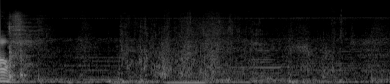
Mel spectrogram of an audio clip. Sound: splashing

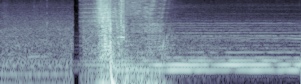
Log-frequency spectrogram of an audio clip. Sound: mechanical sound; tranquil music

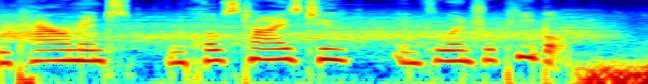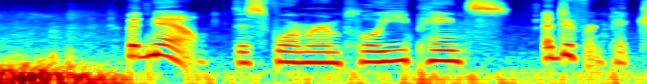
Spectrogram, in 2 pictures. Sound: cheering and Applause

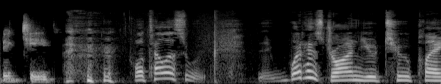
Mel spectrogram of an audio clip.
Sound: laughs

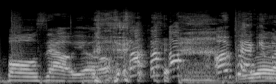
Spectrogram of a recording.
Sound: laughing

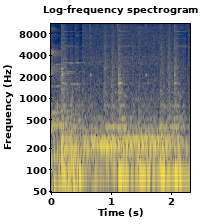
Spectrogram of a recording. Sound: engine rumbling

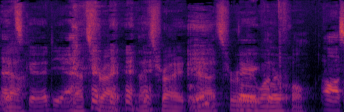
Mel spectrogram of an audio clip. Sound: laughs

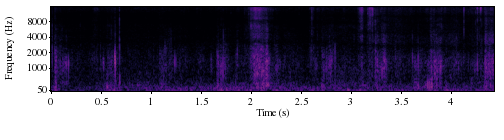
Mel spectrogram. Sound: shoes scrapping

